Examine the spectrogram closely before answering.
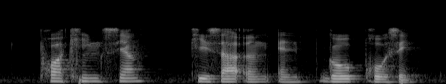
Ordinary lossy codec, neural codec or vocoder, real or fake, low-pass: none; none; real; 5.4 kHz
